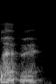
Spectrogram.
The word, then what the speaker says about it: Pepe: I was reading the UEFA didn't release another name pronunciations for this tournament, and they said that Pepe's name is supposed to be pronounced Pep.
